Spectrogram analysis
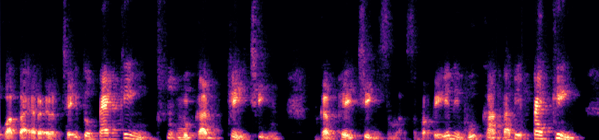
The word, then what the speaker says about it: Beijing: Kita bacanya Beijing pasti, tapi orang yang ngerti pelafalan, mereka akan menyebutnya Beijing.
